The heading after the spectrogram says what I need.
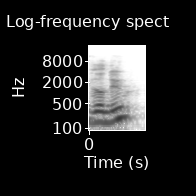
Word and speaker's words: Villeneuve: That's how you say his name, Villeneuve?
